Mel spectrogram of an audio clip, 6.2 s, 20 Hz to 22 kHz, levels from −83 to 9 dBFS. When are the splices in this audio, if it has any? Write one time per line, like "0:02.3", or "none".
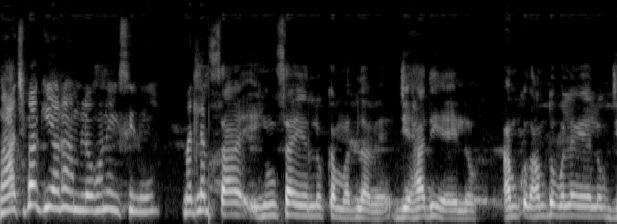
0:02.1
